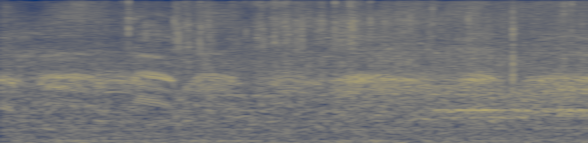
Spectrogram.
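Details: Several crows cawing, with harsh, slightly overlapping calls running back to back above a low background hum.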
